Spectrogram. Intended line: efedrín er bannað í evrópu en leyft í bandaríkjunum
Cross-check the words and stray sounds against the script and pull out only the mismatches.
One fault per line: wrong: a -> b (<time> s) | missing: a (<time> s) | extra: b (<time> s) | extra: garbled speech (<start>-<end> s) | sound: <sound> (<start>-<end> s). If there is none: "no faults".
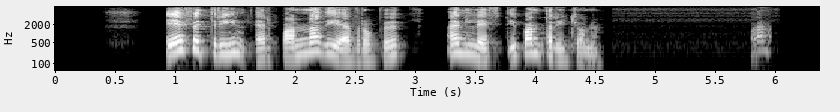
sound: laugh (5.8-6.0 s)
